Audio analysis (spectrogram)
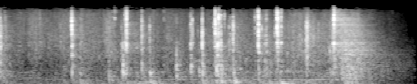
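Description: A door being shut, with a run of sharp mechanical clicks and rattles leading to a heavy low thud, then a brief rattle before it fades out. No one speaks.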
